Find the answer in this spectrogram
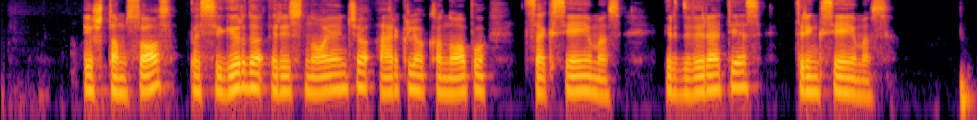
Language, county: Lithuanian, Šiauliai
